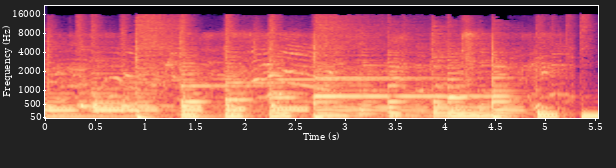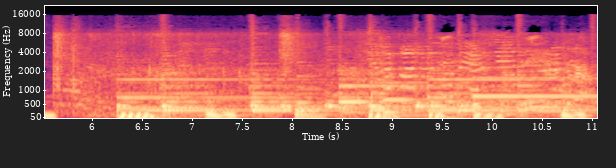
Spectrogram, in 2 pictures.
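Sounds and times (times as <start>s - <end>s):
music with bouncy beat: 0.0s - 5.6s.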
